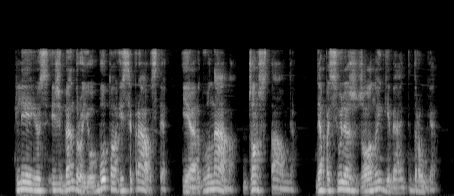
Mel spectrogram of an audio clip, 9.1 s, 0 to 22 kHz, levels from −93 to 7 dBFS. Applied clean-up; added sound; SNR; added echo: neural mask model DeepFilterNet 3.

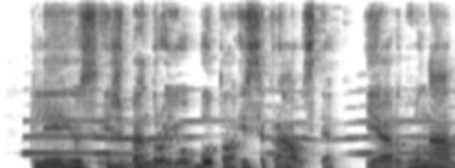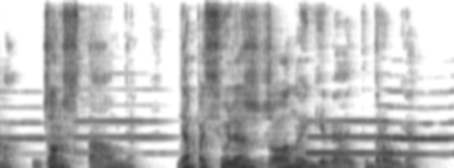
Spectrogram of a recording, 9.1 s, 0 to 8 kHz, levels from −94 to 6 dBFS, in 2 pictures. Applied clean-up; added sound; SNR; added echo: classical method WPE with log-MMSE.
